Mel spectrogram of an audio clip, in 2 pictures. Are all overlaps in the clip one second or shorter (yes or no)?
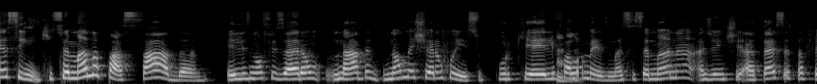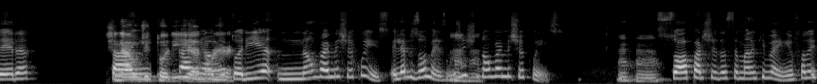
no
